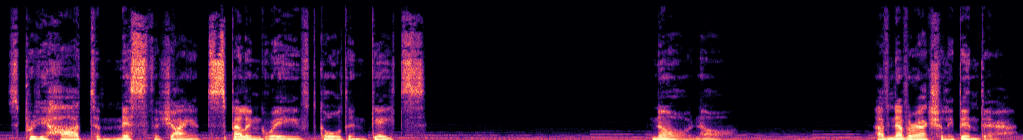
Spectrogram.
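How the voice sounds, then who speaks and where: A man playing a sardonic, teasing demon in an intimate roleplay audio drama, speaking deliberately and directly to the listener. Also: mid-range voice, close to an everyday voice. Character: male demon buyer, sardonic, teasing, curious about his captive.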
